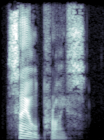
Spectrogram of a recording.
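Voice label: "sale price", British English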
